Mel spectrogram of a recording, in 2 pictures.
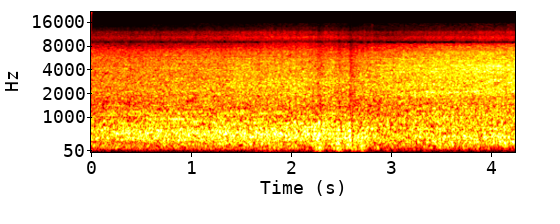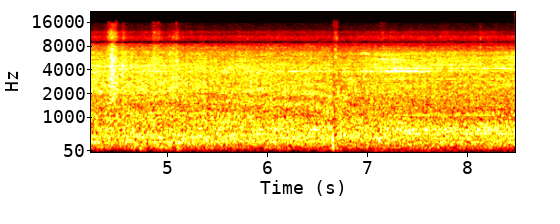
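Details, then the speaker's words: Home AC condenser, system vacuumed and charged with 12 lb by weight, roughly 25 ft line set, compressor just started: even fan whoosh over smooth compressor run; normal running, later about 56/218 psi, slightly low. "did hear the compressor start we get that man to stabilize i may have to add a little bit more we'll see"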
